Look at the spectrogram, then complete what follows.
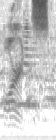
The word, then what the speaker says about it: Ahrens: Justin Arns, by the way, his last name is spelled A-H-R-E-N-S, but it's pronounced Arns.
